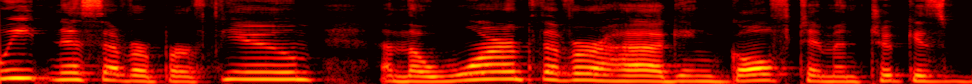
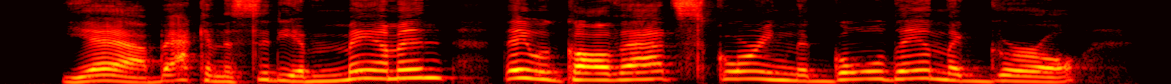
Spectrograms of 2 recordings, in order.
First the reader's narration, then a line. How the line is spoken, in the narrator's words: Thomas said, chuckling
